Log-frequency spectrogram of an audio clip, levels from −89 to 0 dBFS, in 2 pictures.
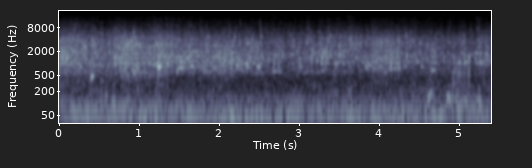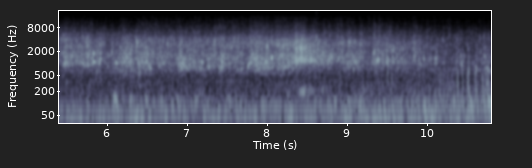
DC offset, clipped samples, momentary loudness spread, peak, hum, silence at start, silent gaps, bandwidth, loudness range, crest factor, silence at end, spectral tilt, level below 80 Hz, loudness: under 0.1%; under 0.1%; 10 LU; -12 dBFS; none; 0 s; none; 17 kHz; 6 LU; 24 dB; 0 s; -1.5 dB/octave; -54 dBFS; -35 LUFS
